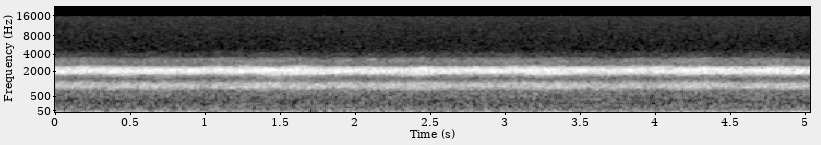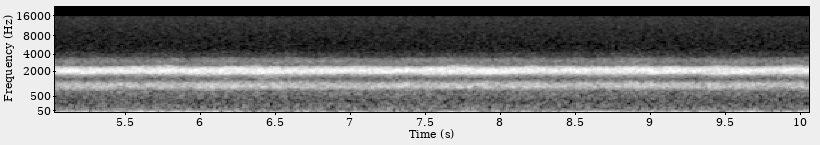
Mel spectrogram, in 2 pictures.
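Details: Many frogs croaking in a spring wetland behind a house, recorded live: a dense, unbroken chorus of overlapping high trills forming two steady pitch bands, with no pauses and no other sounds standing out.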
